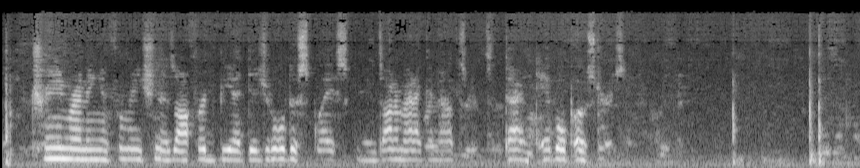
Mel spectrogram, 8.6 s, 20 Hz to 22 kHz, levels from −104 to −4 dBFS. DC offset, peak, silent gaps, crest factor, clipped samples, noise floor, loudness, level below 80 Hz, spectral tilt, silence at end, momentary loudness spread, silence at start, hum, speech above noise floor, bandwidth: under 0.1%; -4 dBFS; none; 18 dB; under 0.1%; -44 dBFS; -19 LUFS; -50 dBFS; -4.5 dB/octave; 0 s; 18 LU; 0.05 s; none; 25 dB; 16.5 kHz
